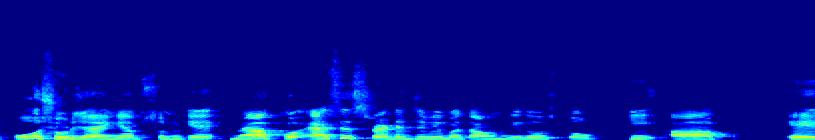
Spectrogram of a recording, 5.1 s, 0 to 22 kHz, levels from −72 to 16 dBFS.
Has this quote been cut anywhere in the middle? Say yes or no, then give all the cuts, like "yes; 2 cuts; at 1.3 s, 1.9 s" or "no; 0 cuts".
yes; 1 cut; at 1.4 s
